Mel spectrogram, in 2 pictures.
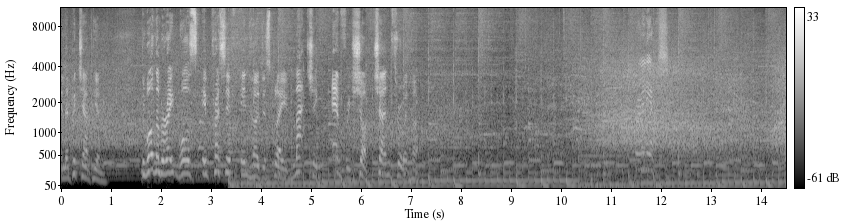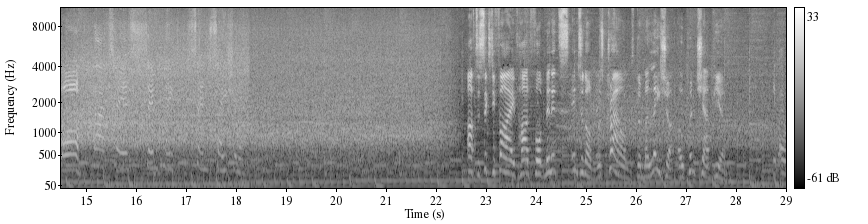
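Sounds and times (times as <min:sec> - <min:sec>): background music: 0:00.0 - 0:29.0
crowd cheering: 0:00.0 - 0:29.0.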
